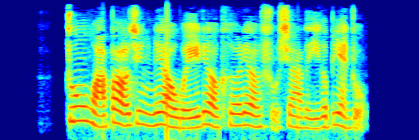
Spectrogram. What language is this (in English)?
Chinese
